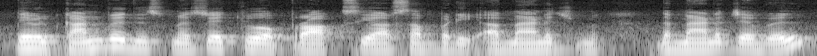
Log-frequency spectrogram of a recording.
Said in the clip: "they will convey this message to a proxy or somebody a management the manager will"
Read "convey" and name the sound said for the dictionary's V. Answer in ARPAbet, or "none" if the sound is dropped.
V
